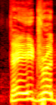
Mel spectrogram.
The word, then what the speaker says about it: Phaedra: After all, to help make that happen, please welcome Phaedra, the Surplus Lines Association of California Assistant Vice President of Events and Operations. The Brits pronounce her name Phaedra.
